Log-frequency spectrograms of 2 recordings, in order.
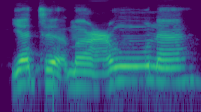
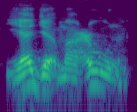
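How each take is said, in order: First: The j ends with a hissing sound. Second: The j ends with a clear bounce. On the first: The speaker calls it wrong. "ini bukan pantulan, tapi ini adalah desis" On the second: The speaker calls it right. "Jadi di jimnya dipantulkan"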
